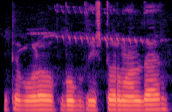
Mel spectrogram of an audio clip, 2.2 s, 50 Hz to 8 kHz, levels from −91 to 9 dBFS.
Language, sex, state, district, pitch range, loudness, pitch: Bengali, male, West Bengal, Malda, 120-125 Hz, -17 LUFS, 120 Hz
